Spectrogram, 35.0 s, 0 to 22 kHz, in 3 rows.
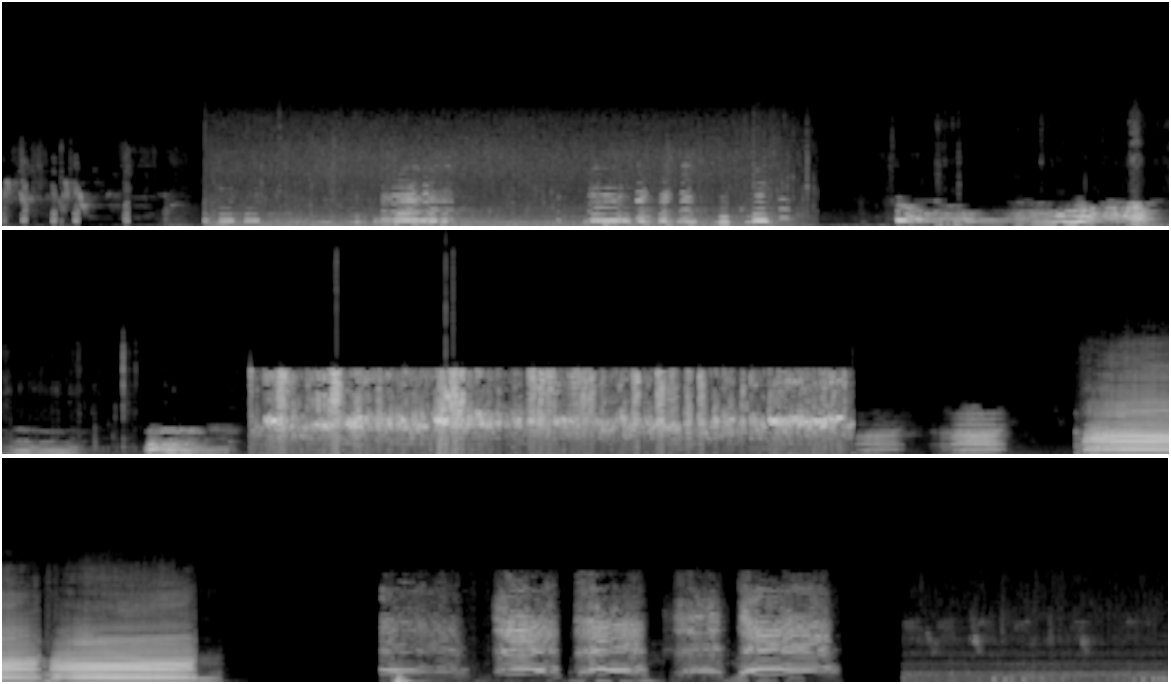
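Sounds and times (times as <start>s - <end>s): wavering animal call: 3.4s - 4.6s
animal bleats: 20.2s - 21.8s, 22.4s - 25.6s, 27.2s - 31.8s.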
